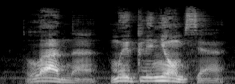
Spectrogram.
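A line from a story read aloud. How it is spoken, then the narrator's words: Hoarse voice. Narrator (Russian): сказал хриплоголосый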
